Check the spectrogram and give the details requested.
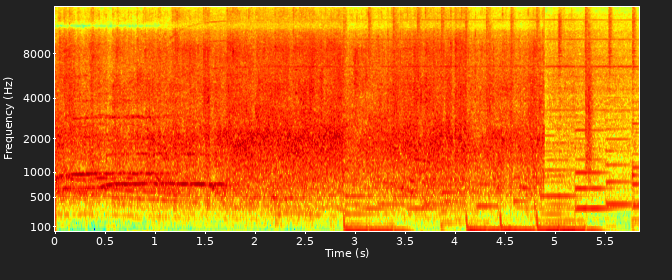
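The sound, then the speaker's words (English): An audience breaks into loud, sustained clapping with some cheering mixed in, a dense steady wash of applause. Partway through, deep pulsing music tones join beneath it. “Please clap and cheer, and that'll be the end.”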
